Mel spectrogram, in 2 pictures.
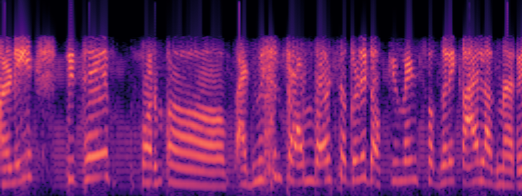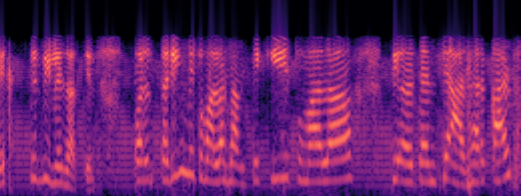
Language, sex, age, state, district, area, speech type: Marathi, female, 30-45, Maharashtra, Nagpur, rural, conversation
